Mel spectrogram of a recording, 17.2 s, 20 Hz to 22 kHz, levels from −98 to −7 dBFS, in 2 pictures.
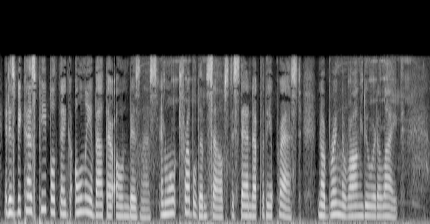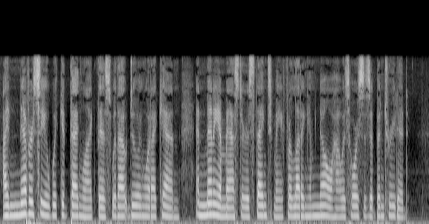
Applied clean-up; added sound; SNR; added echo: neural separator model SepFormer DNS4.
